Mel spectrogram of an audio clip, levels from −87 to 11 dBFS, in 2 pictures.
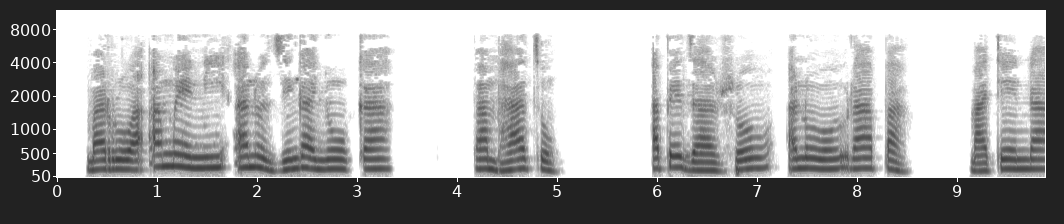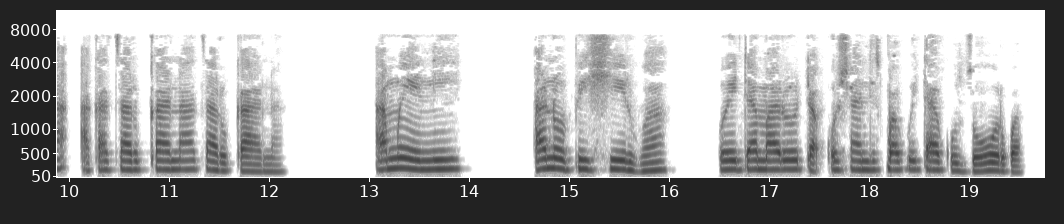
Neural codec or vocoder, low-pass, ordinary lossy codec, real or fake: none; 7.2 kHz; MP3, 32 kbps; real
